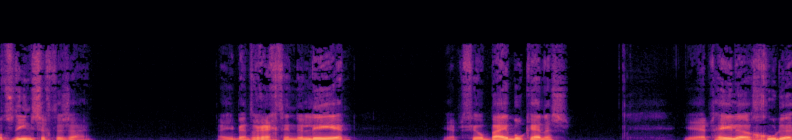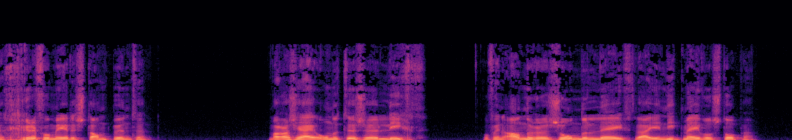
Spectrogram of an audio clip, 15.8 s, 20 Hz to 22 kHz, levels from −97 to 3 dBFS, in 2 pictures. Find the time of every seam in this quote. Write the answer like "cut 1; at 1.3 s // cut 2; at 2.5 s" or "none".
cut 1; at 12.6 s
